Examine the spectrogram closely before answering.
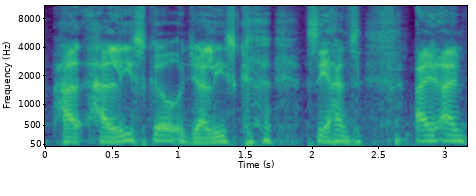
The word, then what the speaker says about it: Jalisco: Halisco. Halisco. Jalisco. See, I'm I'm pronouncing it wrong.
